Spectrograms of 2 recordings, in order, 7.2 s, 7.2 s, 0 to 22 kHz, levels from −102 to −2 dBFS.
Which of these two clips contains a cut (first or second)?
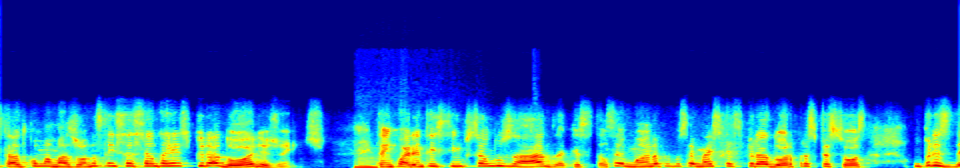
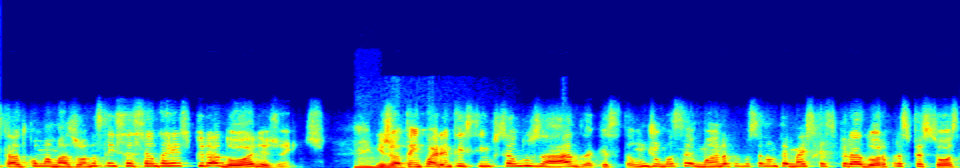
first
